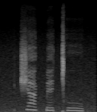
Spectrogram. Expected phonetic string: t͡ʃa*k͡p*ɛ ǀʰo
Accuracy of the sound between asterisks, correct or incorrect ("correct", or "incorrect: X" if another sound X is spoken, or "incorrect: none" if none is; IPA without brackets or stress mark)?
correct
